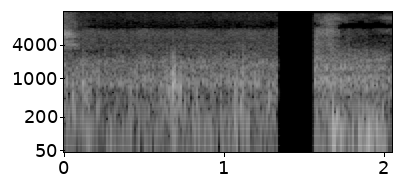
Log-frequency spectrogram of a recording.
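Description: Strong wind buffeting a phone's microphone, a rough, steady rumble. About one and a half seconds in it cuts off for a moment, then comes back louder.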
